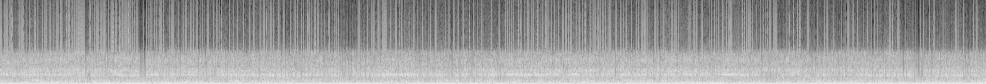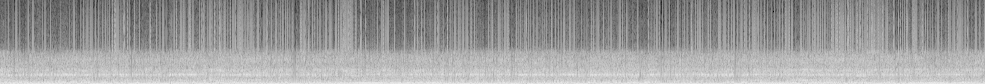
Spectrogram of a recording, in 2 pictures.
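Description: Ministock racing car's engine running steadily under load in a race, heard loud from a cheap onboard camera inside the car.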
